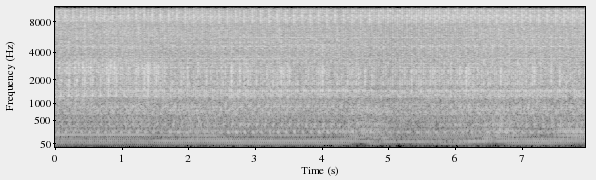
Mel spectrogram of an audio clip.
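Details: Mitsubishi L300 diesel after its injector nozzles were cleaned: steady, even idle clatter with no heavy shaking or roughness. Normal diesel idle.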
